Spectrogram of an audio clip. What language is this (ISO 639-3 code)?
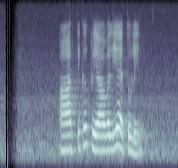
sin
